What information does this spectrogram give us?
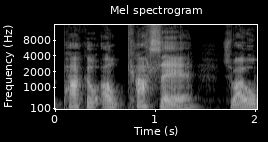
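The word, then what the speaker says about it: Paco Alcácer: though I've been called and packable seesaw it's pronounced paco al qussair so I will pronounce it as long as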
